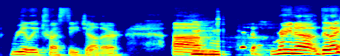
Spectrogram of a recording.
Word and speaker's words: Reina: you have to really trust each other um Rayna did I say your name wrong no no okay okay I thought I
